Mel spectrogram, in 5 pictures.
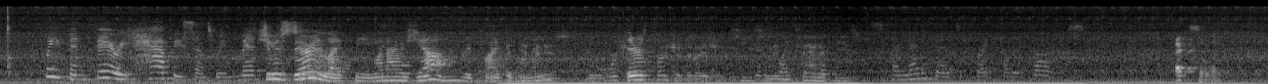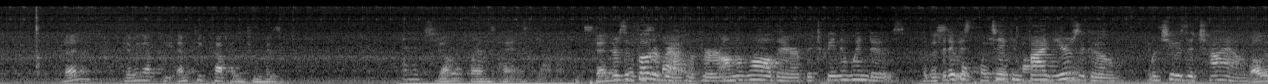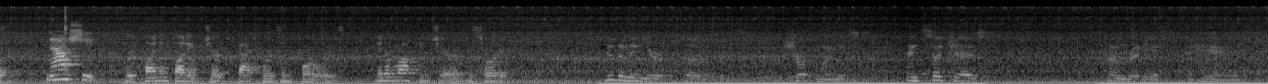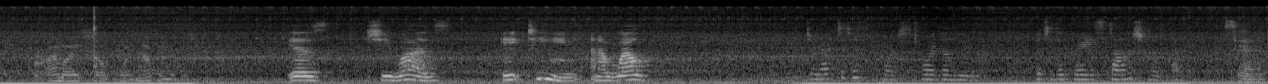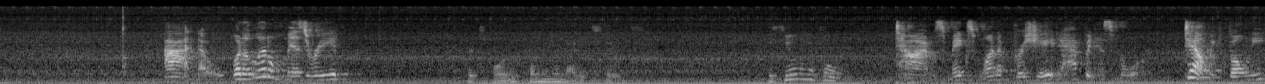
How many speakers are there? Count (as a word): six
